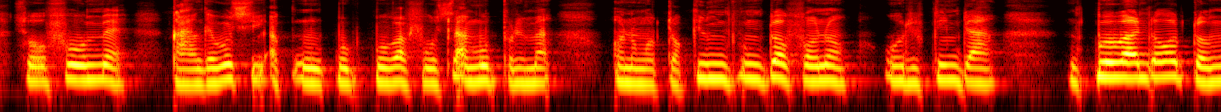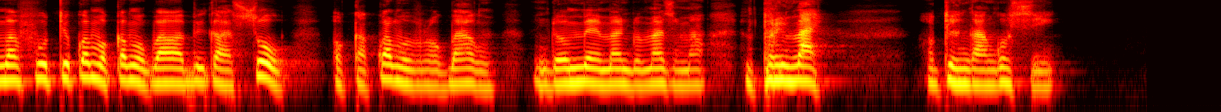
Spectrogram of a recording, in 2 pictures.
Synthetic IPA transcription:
so˨o˨fo˦mɛ˦˨ | ka˨ŋ˨ɡe˨βo˦si˦a˨k͡po˨βa˨fo˨sa˦˨mo˦pɾi˨ma˦ | o˨no˨ŋo˨to˨ki˦n̩˦do˦fo˦no˦ŋ | o˨ɾi˨ki˦n˦da˦ | ŋ̩˨k͡po˦βa˦n̩˦do˦ko˦to˨˦ma˦fo˦te˦kʷa˦mo˨ka˦mo˨ɡ͡ba˦˨ɡa˨bi˦ɡa˨so˦ | o˨ka˨kʷa˦mo˨βɾo˨ɡ͡ba˦ɡo˨ | n̩˨do˨˦me˦˨ma˨˦n̩˦do˨ma˦zi˨ma˦m̩˨pɾi˦ma˦i˨ | o˨te˨ŋ˨ɡa˨ŋɡo˦si˨˦

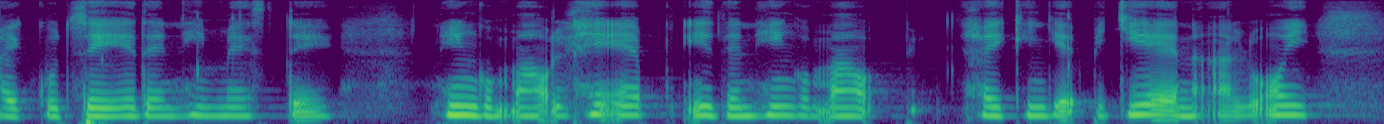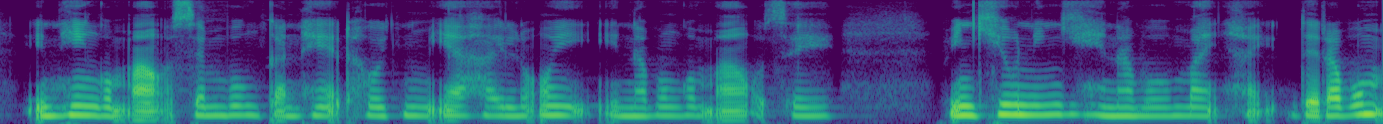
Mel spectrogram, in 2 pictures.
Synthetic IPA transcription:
a˧jku˧t͡se˧d̪e˧nhi˦me˧st̪e˧˨ | nhi˦ŋɡo˧mʔa˧wlhe˦ʔp̚ḭ˧d̪e˧nɦĩ˦ŋɡo˧ma˧w | ha˧jki˧nje˧pi˧d̪je˦na˧ʔa̰˧lo̰˧ʔo˦j | ḭ˧nɦi˦ŋɡo˧mʔã̰˧wse˧mbu˦ŋka˧nhe˧˦ɾa˨ho˧ti˧m˧ja̰˦ɦa˧jlo̰˧ʔo˦jḭ˧na˧bu˦ŋɡo˧ma̰˧wse˧ | bi˧ŋkʰju˦ni˧ŋɡi˦ɦe˧na˧bu˧ma˧ɲha̰˧jd̪e˧ɾa˧bu˦m

